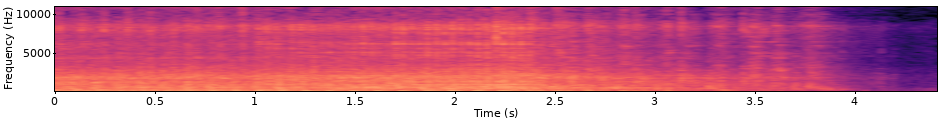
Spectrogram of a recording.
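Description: A 1970 John Deere 120 garden tractor engine runs smoothly at a steady, rapid chug close by, then shuts off and fades to silence near the end.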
